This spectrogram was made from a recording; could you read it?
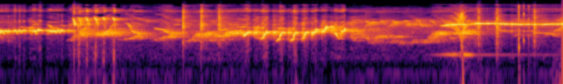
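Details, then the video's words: White-rumped shama in full, lively song, played as a lure to get other birds singing: a rich, varied run of whistled and chattering phrases that rise and fall, with sharp clicks and a long high note near the end. "Pancingan murai batu gacor 🔥 Burung auto bunyi"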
